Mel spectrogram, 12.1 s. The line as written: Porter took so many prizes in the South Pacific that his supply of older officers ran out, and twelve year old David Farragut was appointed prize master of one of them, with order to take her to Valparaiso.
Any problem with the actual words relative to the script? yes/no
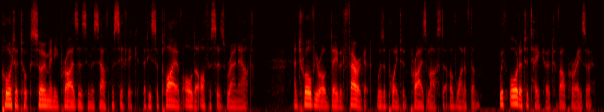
no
